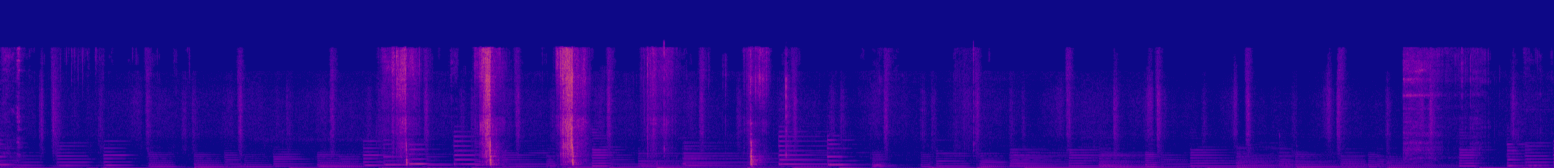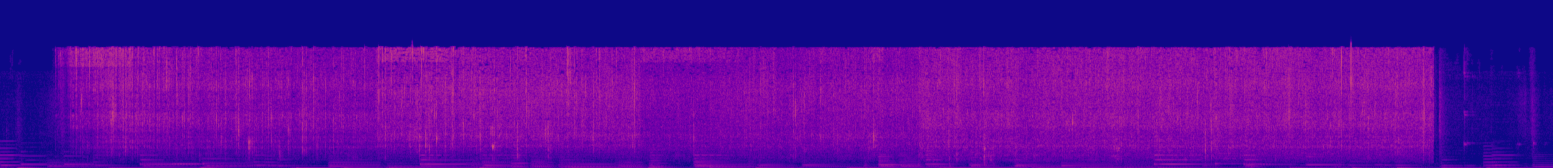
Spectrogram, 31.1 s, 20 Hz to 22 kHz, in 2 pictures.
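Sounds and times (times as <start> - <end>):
soft background music: 0.0 - 31.0
food sizzling in oil: 16.1 - 29.9.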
